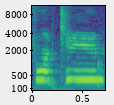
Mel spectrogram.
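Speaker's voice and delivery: very high-pitched character voice. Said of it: "doing the character voice to tell you numbers".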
